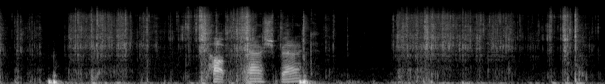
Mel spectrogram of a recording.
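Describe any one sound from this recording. Foil wrappers crinkle and rustle as packs are torn open.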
